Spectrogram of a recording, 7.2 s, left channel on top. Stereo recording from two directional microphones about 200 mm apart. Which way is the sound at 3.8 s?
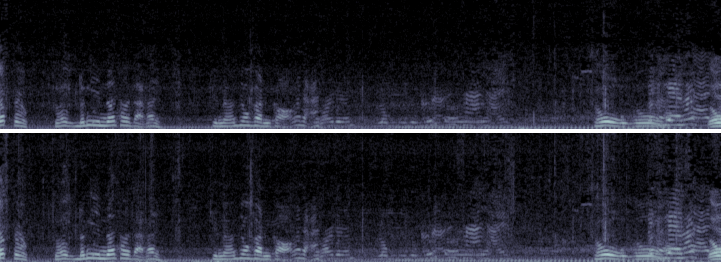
25° left (ahead or behind).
